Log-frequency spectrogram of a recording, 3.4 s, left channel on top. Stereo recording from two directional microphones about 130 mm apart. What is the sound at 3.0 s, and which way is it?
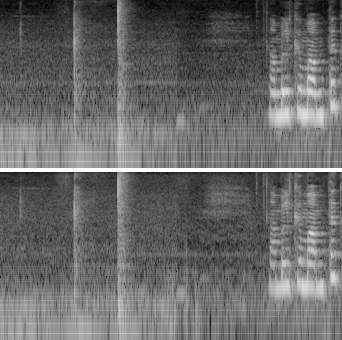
Speech, 90° left.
